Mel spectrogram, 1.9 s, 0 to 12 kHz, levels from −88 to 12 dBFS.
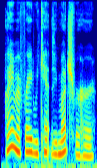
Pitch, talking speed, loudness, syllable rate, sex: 215 Hz, 280 wpm, -15 LUFS, 5.8 syllables/s, female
